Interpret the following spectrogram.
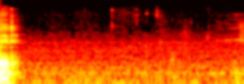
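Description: A narrator's voice trails off at the very start, then a pause of near silence holding only a few faint clicks.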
